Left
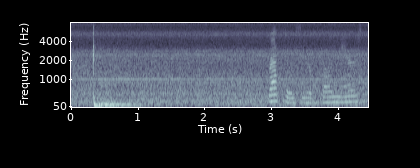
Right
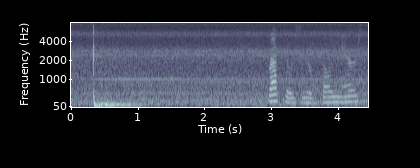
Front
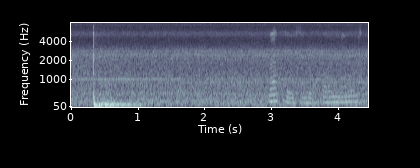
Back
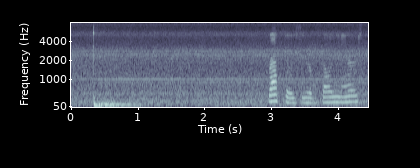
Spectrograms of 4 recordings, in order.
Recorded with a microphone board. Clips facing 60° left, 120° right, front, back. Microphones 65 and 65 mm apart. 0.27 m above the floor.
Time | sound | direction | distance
0.3 | a thud | 30° right | ?
3.0 | a woman speaking | 150° left | ?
